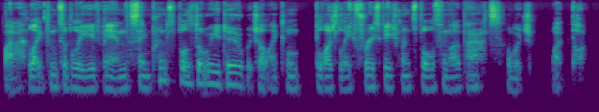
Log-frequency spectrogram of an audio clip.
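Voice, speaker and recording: Tired, gravelly-voiced hesitant man. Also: mid-range voice, steady tone, fast talker, darkish tone, slight background noise. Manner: hesitant, filler-heavy, restarts often. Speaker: guest. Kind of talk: casual debate chat.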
